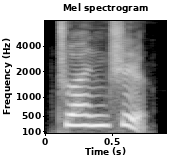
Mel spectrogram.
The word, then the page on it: 专制: zhuān zhì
